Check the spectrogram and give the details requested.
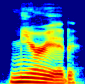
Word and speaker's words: myriad: Myriad. MYRAD. MYRIAD. 3 syllables. Stress on the first.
